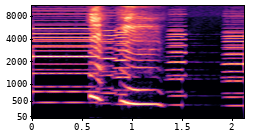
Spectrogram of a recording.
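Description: A dog howls and whines on the Ponte de Pepinos bridge, a drawn-out tonal cry with sliding pitch, broken by a couple of short yelping bursts and a brief pause before one more howl.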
